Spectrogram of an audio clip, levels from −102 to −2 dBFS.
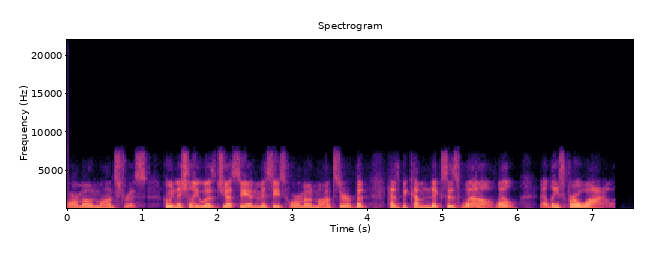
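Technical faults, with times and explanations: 1.55–1.71 s, 3.38–3.50 s, 5.16–5.65 s, 7.12–7.30 s: AMR bit errors. About 4 to 10 percent of the weakly protected bits in the wideband frames flipped, so excitation pulses land wrongly and pitch, gain and spectral values drift, turning the speech hoarse, scratchy and gargly at near-normal pitch and level.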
